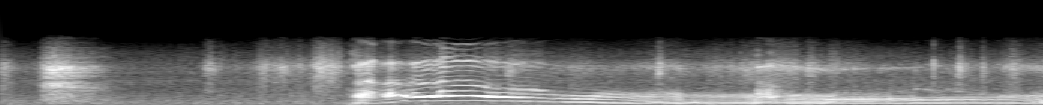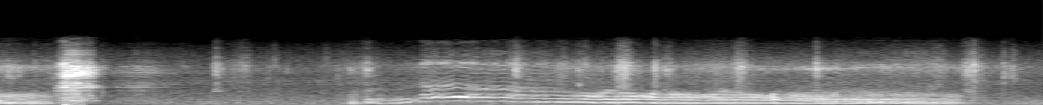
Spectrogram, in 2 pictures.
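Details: Indoor female house cat, clearly displeased, gives loud eerie yowls: a sharp rising cry that bends down into a long falling moan, a sudden loud click, then another extended wavering wail sliding downward.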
